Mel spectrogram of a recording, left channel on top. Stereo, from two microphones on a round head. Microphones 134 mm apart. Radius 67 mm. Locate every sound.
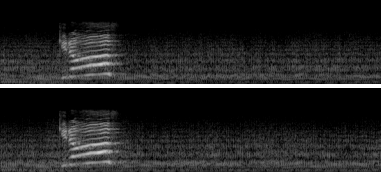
0.6 s a shout: 5° right (ahead or behind), 0.9 m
